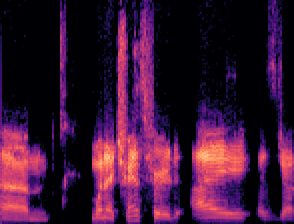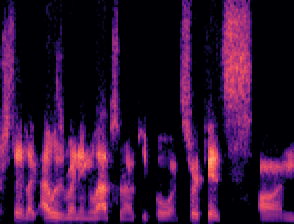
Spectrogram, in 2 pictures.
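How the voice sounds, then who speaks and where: This voice carries a French accent. The intonation stays fairly even. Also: man. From France. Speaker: electrical engineer. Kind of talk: panel discussion. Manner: halting.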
